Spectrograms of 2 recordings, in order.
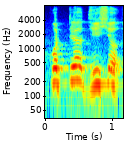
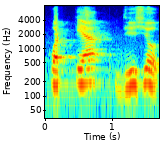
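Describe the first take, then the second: First: No long vowel comes before 'dhish'. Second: A long 'aa' vowel comes before 'dhish'. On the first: The speaker calls it right. "इथं कोट्यधीश बरं का" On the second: The speaker calls it wrong. "बरेच जण म्हणतात कोट्याधीश, तर ते चुकीचं"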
